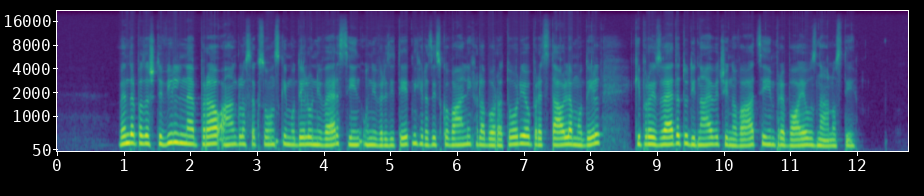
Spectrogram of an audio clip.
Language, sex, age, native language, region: Slovenian, female, 30-49, Slovenian, Southeast Slovenia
